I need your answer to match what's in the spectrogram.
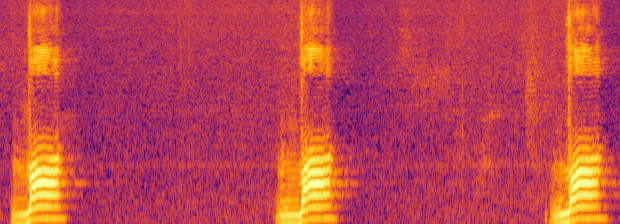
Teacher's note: لاحظوا بأنه يتوزع يمنة ويسرى، ولا يخرج من جهة مقدم الفم، يعني لا يخرج من الجهة الصفراء، بل يتوزع على المنطقة الخضراء يمنة ويسرى. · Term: الضاد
